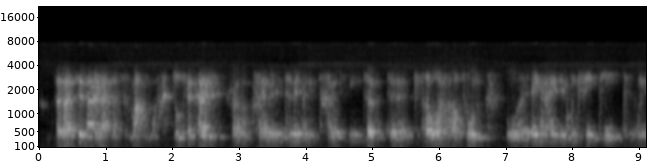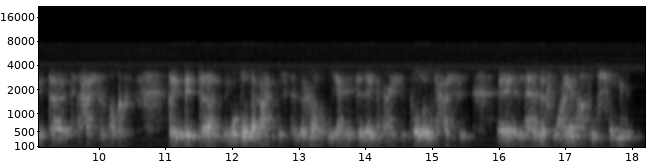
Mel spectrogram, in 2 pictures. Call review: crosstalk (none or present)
none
